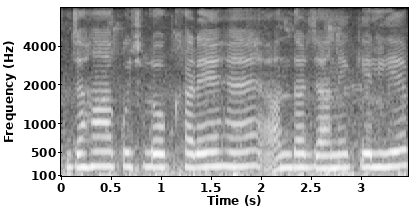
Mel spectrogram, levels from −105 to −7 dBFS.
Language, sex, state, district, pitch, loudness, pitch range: Hindi, female, Bihar, Katihar, 240 Hz, -14 LUFS, 235-255 Hz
